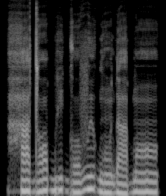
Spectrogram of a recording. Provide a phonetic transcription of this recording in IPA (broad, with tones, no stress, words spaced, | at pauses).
ha˧ dɔ˨˦ bi˧ɡo˨vɨ˦ ɡʷũ˨ɗa˨ɓɔ̃˦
